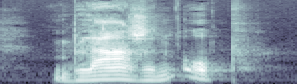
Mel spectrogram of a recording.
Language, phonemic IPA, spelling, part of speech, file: Dutch, /ˈblazə(n) ˈɔp/, blazen op, verb, Nl-blazen op.ogg
- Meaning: inflection of opblazen: 1. plural present indicative 2. plural present subjunctive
